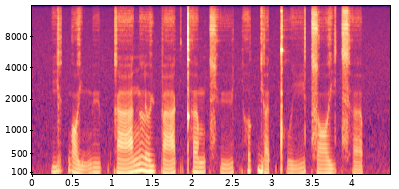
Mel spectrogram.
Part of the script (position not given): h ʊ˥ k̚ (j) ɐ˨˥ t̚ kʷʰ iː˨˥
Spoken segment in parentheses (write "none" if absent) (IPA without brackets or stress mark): j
